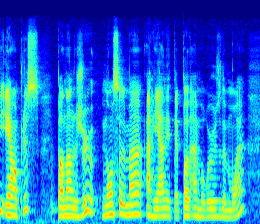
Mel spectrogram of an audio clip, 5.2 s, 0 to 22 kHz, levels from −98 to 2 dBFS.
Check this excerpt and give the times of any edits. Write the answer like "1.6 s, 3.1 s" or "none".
2.0 s, 3.8 s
